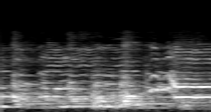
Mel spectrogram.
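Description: Post-punk band playing live: guitars and drum hits under a high melody line that slides in pitch about a second and a half in, then holds a steady note.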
